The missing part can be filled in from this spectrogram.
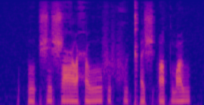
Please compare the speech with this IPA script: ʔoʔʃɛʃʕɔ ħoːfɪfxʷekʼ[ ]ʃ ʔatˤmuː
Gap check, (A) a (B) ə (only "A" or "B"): A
